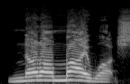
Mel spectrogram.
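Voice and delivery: acted commanding defiance; firm refusal. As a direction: draw it out as a captain standing his ground. Acts Picard defying the admiral.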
